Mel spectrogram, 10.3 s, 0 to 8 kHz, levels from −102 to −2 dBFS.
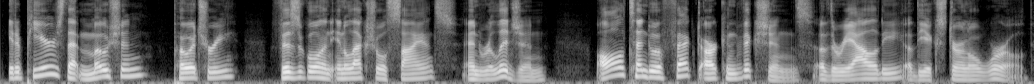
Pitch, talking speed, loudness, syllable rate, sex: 140 Hz, 140 wpm, -19 LUFS, 4.6 syllables/s, male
